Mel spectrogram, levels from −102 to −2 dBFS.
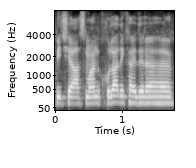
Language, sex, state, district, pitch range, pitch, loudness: Hindi, male, Jharkhand, Garhwa, 140-150 Hz, 145 Hz, -16 LUFS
